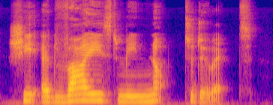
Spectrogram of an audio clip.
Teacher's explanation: advise with an s is the verb she advised me not to do it and there you have the z sound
